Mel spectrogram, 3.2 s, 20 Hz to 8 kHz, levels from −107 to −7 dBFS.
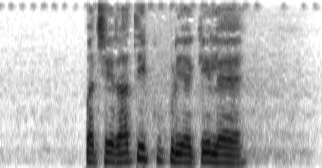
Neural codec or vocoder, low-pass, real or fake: none; 7.2 kHz; real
